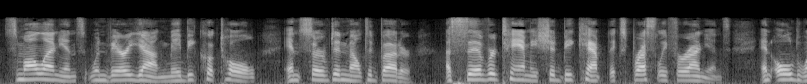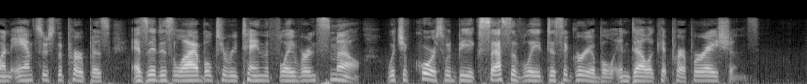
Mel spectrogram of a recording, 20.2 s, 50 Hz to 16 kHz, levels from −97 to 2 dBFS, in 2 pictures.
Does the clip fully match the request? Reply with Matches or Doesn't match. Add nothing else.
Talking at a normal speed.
Matches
